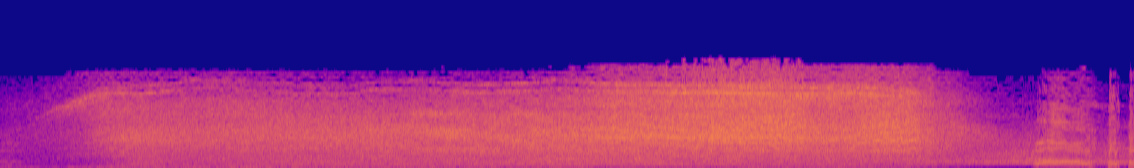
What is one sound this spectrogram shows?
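A tractor engine roars loudly at full power.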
